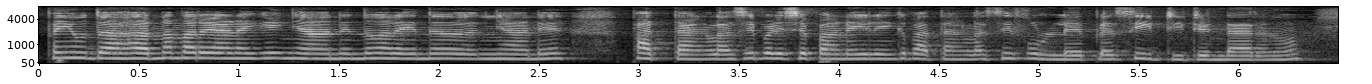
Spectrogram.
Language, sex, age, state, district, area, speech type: Malayalam, female, 18-30, Kerala, Kozhikode, rural, spontaneous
